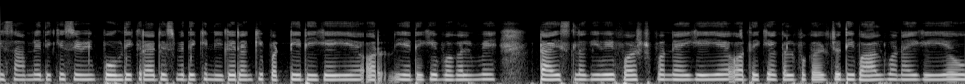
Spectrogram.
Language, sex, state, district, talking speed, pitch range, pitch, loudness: Hindi, female, Chhattisgarh, Sukma, 250 wpm, 220-230 Hz, 225 Hz, -17 LUFS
